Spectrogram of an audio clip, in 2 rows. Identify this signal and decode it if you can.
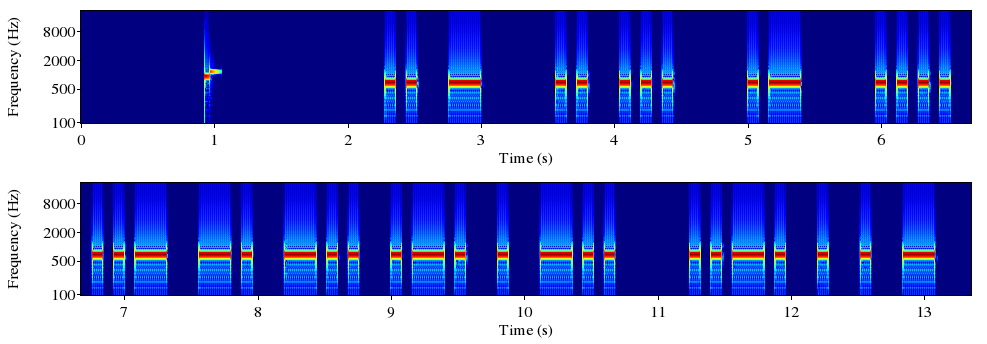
Morse code, heard as a keyed tone, about 16 wpm, 700 Hz. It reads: IT IS A HUNDRED FEET
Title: Sentences from Top 1000 Words - Review Part 2 - 15wpm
